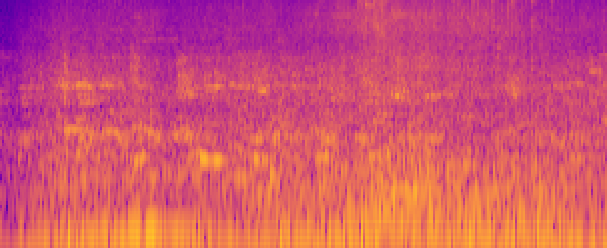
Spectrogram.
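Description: Low, steady engine rumble of a car rolling slowly past, with people talking in the background.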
